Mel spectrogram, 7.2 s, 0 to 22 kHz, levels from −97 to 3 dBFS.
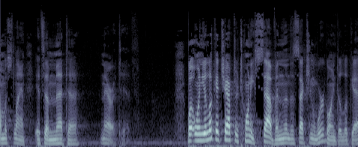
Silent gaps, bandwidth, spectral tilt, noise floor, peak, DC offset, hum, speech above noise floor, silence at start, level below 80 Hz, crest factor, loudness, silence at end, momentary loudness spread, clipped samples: none; 15.5 kHz; -6.5 dB/octave; -62 dBFS; -10 dBFS; under 0.1%; none; 32 dB; 0 s; -58 dBFS; 20 dB; -30 LUFS; 0 s; 16 LU; under 0.1%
